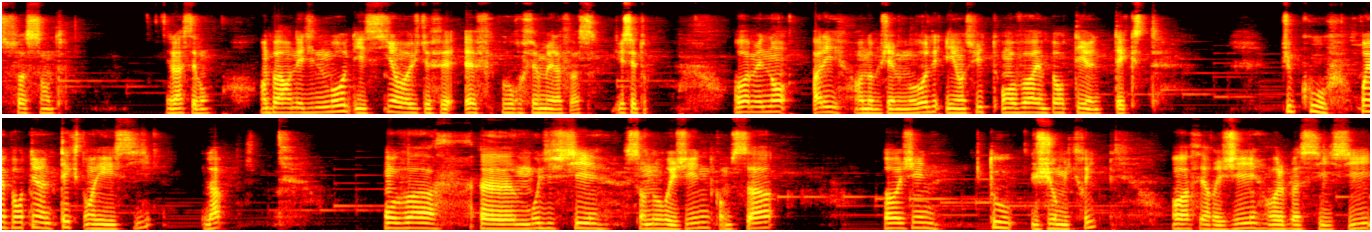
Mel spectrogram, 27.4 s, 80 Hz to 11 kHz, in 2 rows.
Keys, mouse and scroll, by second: 0.8-1.5 scroll down 2, 1.5 Tab, 2.3 scroll down 2, 2.7-4.0 scroll up 1, 4.0 f, 7.8 Tab, 9.2 shift+a, 20.0-25.4 drag, 25.4 g.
